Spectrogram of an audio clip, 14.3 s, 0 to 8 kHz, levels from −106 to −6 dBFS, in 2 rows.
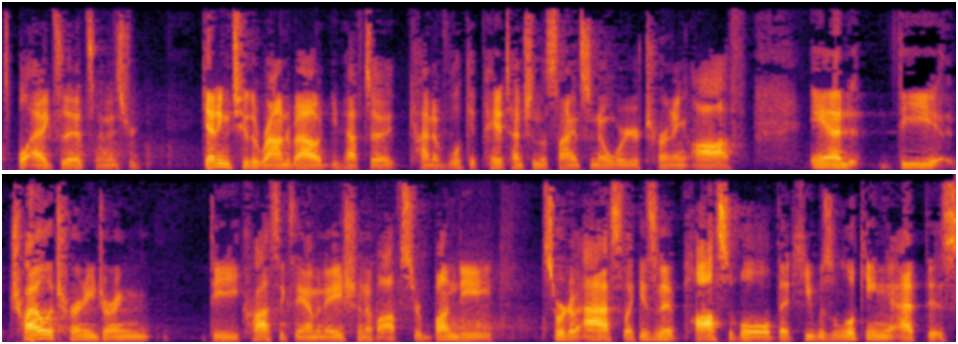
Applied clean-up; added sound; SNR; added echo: neural mask model RNNoise.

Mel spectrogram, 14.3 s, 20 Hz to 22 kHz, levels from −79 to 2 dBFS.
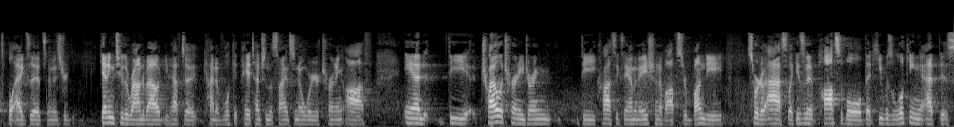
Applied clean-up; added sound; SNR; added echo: neural separator model SepFormer DNS4.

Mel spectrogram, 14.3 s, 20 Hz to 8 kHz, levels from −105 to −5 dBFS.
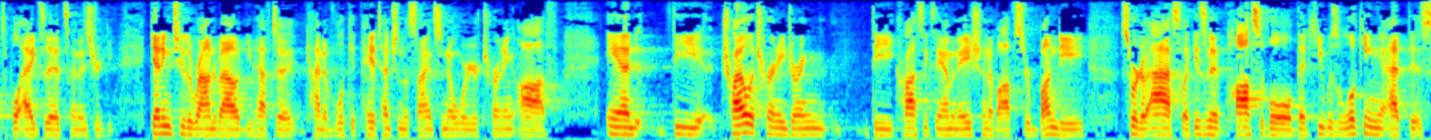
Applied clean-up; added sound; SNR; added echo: none; none; none; none.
